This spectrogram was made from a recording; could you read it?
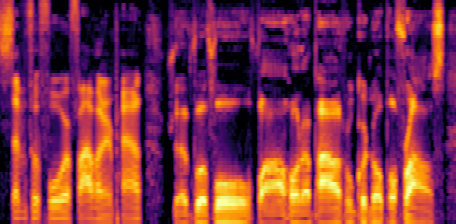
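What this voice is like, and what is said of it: Imitates another person's voice. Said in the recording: “That's my Andre the Giant impression. ... That was perfect.”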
